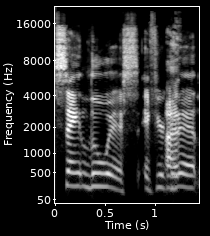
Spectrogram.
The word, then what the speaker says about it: St. Louis: So, it's St. Louis. If you're going to like, you got to make it sound very American.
